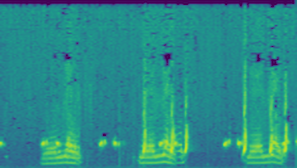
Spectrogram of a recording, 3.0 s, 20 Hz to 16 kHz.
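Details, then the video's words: Common quail calls from Pakistan, used as a hunting lure: nasal, harmonic-rich notes lasting under half a second, repeated about once a second, each framed by short, high, clear pips. "Bater wali Awaz mp3 / sounds of Quail mp3 / Pakistani Bater wali Awaz mp3"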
